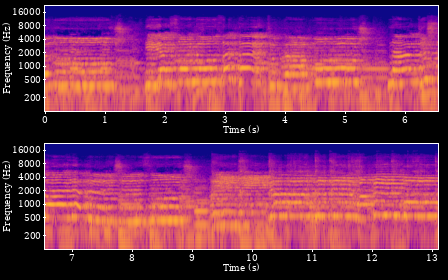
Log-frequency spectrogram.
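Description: Women singing a carnival bailinho song together over band accompaniment, with a steady low beat underneath.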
